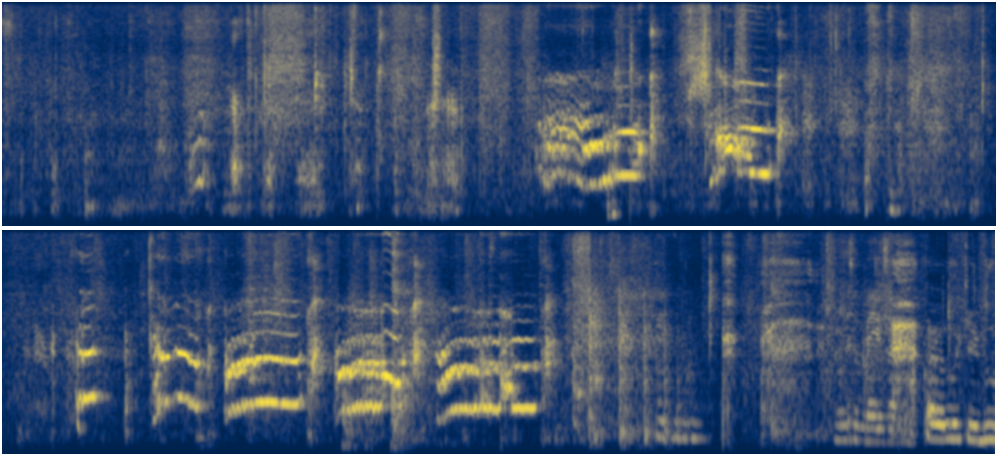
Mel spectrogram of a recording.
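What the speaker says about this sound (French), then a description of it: "Un chien qui essaye d'aboyer." A young puppy tries to bark, letting out a string of squeaky yips, whimpers and thin high barks in short bursts, close up, with people murmuring and reacting in the background.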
